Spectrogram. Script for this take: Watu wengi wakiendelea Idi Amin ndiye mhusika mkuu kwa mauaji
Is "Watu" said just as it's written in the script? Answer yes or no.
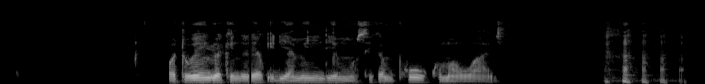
yes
